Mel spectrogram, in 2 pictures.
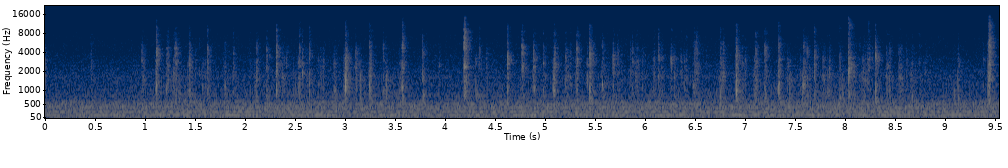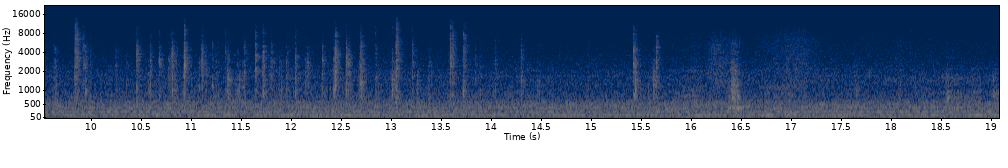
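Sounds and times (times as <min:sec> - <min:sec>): steady low hum: 0:00.0 - 0:19.0
keyboard typing clicks: 0:01.0 - 0:03.6, 0:04.2 - 0:08.8.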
